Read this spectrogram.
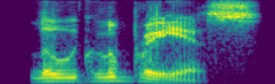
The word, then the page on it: Lugubrious: American English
